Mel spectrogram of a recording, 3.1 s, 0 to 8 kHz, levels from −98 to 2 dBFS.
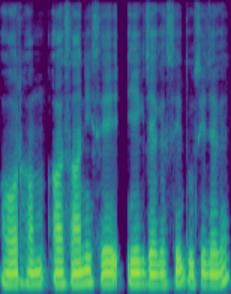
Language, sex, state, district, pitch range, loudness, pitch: Hindi, male, Uttar Pradesh, Hamirpur, 105-115 Hz, -18 LUFS, 110 Hz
